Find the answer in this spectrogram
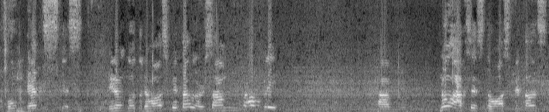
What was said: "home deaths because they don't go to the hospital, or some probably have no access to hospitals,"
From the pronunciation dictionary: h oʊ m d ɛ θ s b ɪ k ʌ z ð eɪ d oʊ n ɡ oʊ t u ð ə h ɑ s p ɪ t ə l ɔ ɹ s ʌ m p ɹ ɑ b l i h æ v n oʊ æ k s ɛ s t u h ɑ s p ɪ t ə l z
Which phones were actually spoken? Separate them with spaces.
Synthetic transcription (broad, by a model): h oʊ m d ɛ t s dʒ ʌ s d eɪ d oʊ n ɡ oʊ t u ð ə h ɑ s p ɪ t ə l ɔ ɹ s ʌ m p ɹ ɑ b l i h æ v n oʊ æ k s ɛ s t u h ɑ s p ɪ t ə l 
